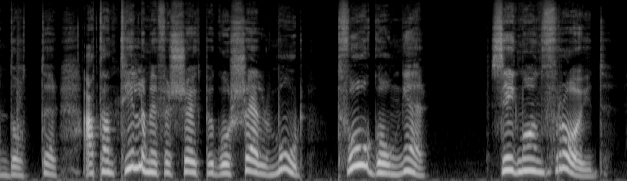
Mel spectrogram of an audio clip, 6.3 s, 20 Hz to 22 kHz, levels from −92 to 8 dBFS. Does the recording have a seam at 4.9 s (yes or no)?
yes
